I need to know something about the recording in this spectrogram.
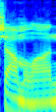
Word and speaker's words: Shyamalan: uh i looked his i looked up pronunciation this is shyamalan isn't it it's shyamalan there you go yeah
